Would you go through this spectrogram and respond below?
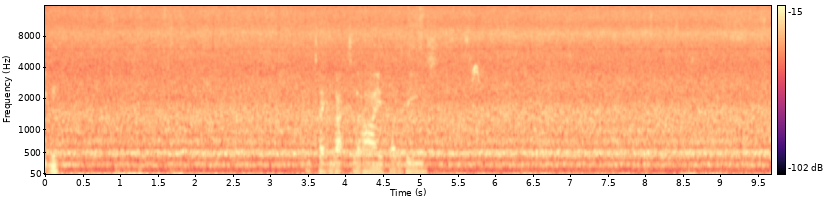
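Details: Honey bees at beekeeping hives during a honey harvest, with frames being taken off. A steady, dense droning hum of many bees fills the clip, and a short burst of voice-like sound rises briefly near the middle.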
